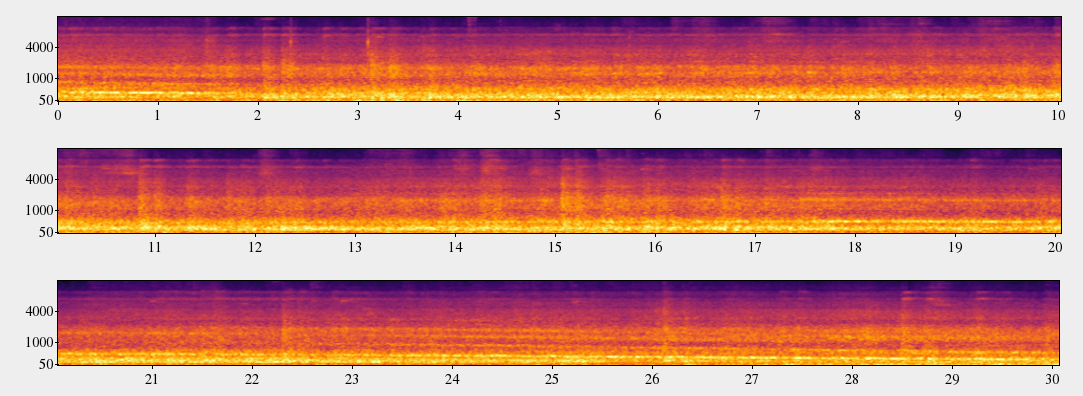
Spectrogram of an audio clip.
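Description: Metro train running through a tunnel, heard from inside the car: a steady rumble of wheels on rail with a motor whine and faint clicking from the track. Over the second half the whine falls steadily in pitch as the train slows into a station.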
